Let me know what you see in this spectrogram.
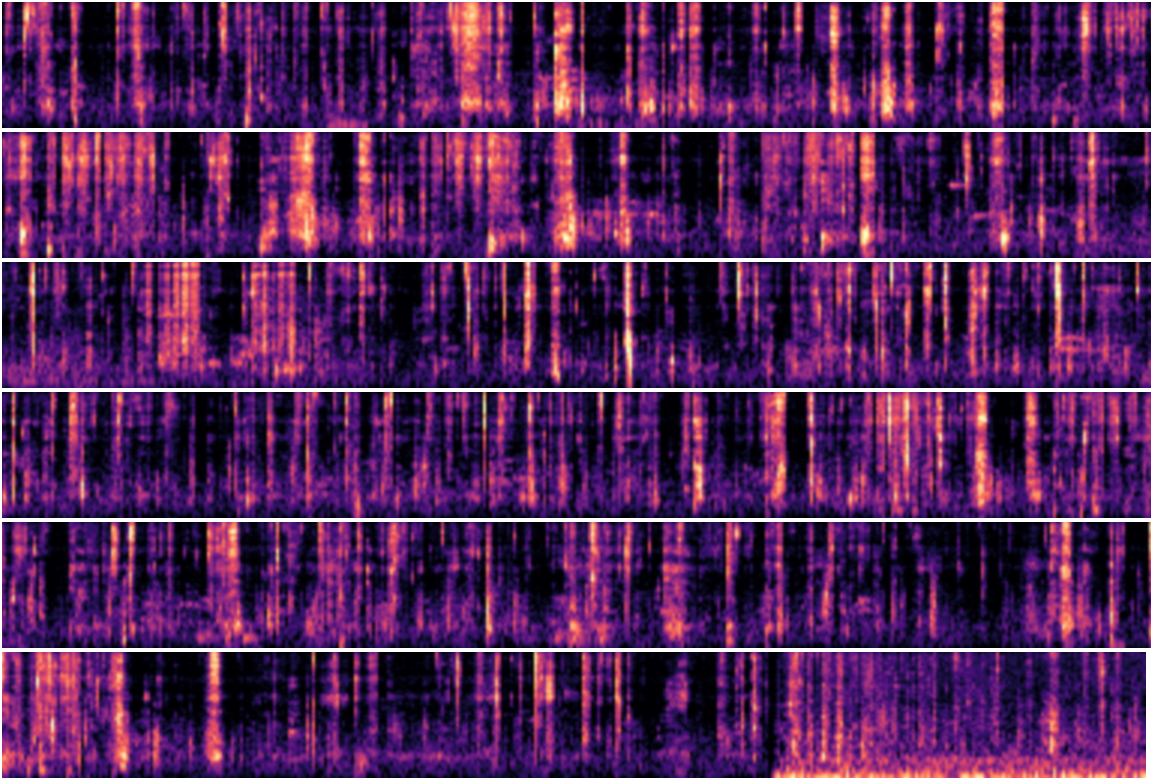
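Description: Close-miked wet chewing and lip-smacking of a person eating handfuls of rice and curry, a quick irregular run of clicks and squelches. Near the end it gives way to a steadier hiss.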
